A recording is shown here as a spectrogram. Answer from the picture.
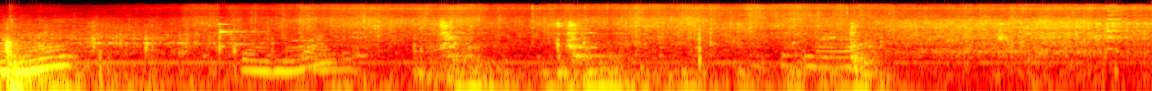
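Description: Pieces of eel sizzling in hot oil in a frying pan, stirred and turned with a wooden spatula.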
